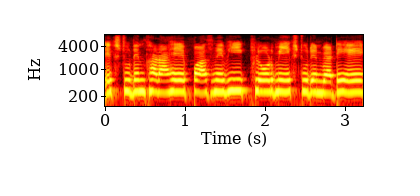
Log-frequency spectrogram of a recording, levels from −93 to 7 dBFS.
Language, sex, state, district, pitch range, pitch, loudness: Hindi, female, Bihar, Samastipur, 255-265 Hz, 260 Hz, -13 LUFS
